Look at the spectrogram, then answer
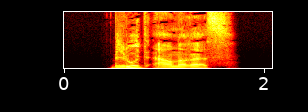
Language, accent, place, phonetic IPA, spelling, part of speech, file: German, Germany, Berlin, [ˈbluːtˌʔɛʁməʁəs], blutärmeres, adjective, De-blutärmeres.ogg
- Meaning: strong/mixed nominative/accusative neuter singular comparative degree of blutarm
